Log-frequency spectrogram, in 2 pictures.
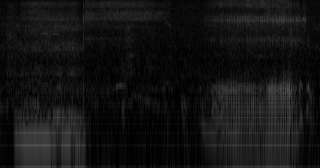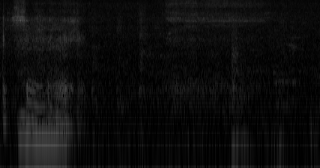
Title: The snoring 😂🤣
